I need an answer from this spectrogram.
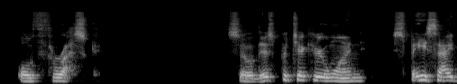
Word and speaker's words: Auchroisk: The one that tell me that is correct is one called, it's Auchroisk.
